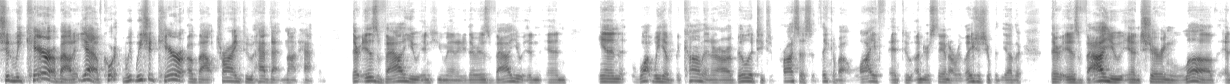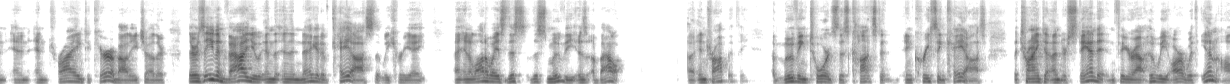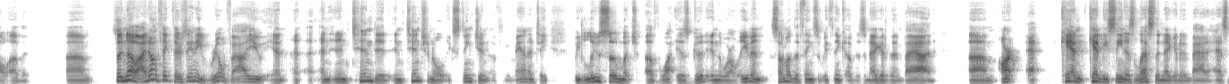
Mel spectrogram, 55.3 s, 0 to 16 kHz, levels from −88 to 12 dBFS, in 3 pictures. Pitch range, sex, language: 95-130 Hz, male, English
